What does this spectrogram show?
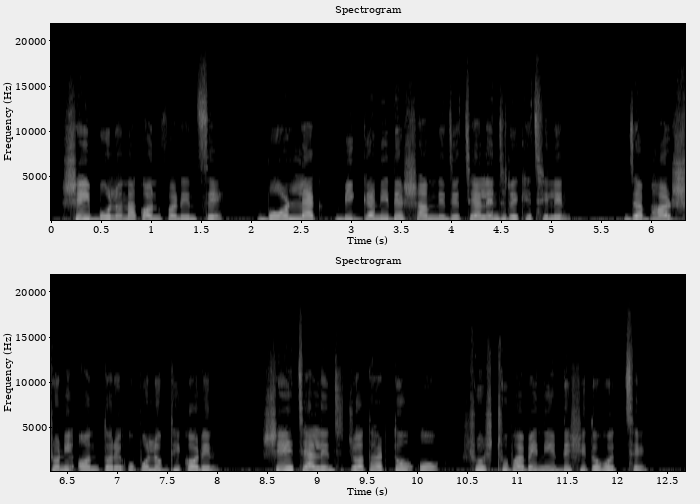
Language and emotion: Bengali, neutral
